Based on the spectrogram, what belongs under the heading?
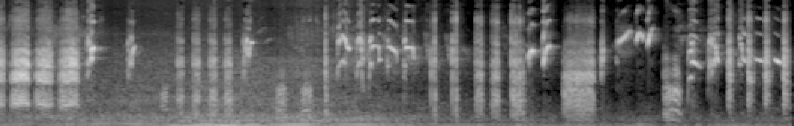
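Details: Black-winged myna song used as a lure to get young birds singing: harsh broadband chatters and clicks mixed with short whistled upslurs, in irregular rapid bursts with brief pauses.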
